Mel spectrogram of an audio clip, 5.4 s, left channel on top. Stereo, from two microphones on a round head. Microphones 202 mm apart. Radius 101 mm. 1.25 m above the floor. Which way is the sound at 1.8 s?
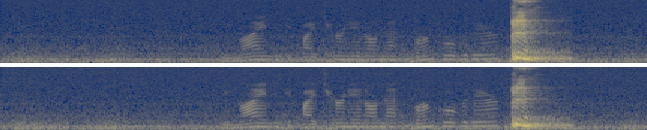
35° right (ahead or behind).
